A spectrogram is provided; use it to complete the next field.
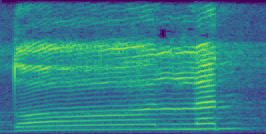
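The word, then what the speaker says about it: ضَالًّا: Alam yajidaka yatiman fa'awa wa wajadaka dhallan dhal. Kenapa dhal itu kayak panjang bacanya? Karena sesat jauh gitu kan ya.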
